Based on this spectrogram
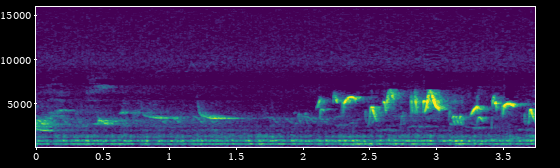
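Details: Male dunnocks, two birds, giving territorial song; a quiet opening gives way to a quick high tinkling warble in the second half, against a persistent low hum.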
